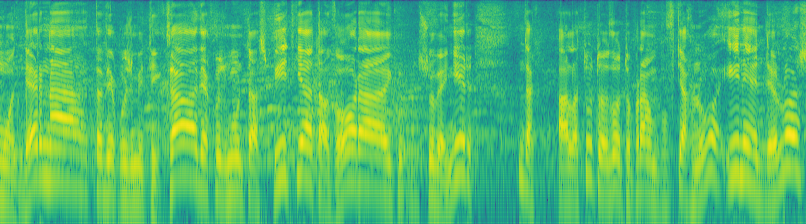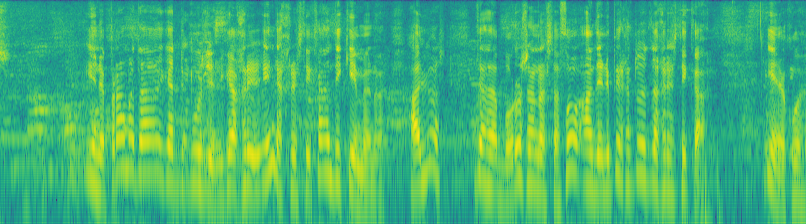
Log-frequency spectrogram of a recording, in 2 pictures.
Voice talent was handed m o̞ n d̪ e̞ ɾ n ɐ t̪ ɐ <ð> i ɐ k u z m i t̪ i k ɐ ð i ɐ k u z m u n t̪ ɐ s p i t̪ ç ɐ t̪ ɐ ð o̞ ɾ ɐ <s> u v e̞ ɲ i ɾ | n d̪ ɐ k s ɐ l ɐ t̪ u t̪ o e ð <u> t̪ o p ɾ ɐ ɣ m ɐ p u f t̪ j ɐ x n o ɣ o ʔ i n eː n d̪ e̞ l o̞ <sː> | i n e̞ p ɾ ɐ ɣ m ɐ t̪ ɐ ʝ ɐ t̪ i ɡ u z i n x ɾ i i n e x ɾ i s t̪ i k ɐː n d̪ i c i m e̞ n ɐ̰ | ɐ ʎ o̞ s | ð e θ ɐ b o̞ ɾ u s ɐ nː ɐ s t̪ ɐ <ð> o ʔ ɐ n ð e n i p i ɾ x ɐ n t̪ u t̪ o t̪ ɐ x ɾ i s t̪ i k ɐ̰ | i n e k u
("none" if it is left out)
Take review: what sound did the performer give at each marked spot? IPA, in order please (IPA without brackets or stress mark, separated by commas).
ð, s, o, s, θ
